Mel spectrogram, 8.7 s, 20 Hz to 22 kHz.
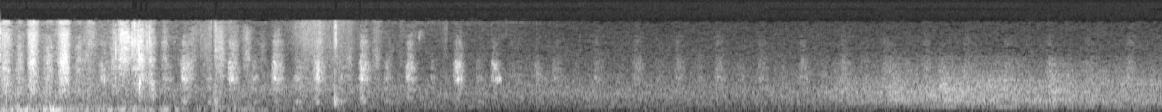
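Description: A dog companion in the video game Fallout 4 pants close by in quick, rhythmic huffs that gradually fade, leaving a low, steady ambient hum.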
